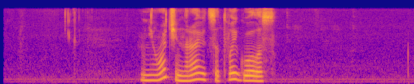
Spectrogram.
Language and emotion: Russian, positive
